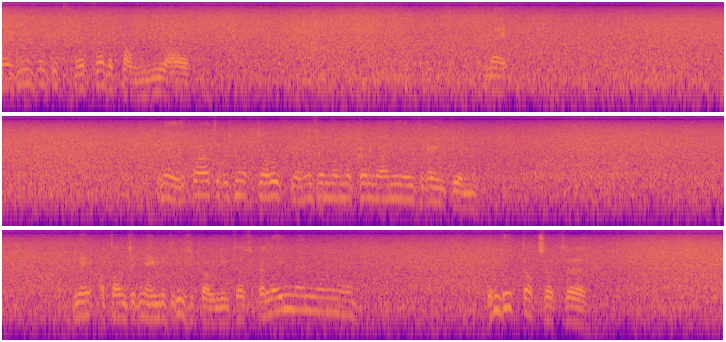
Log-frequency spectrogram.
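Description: Waves wash steadily onto the shore and rocks.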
